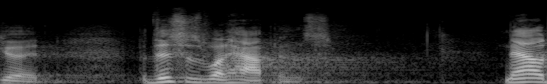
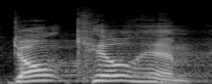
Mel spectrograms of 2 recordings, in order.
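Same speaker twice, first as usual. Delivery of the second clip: higher, louder mock cry; retold scream; 7 semitones higher, 5 dB louder, slower than usual. Real mother begging Solomon to spare her son, raised mock cry. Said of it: "the woman screams and says".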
